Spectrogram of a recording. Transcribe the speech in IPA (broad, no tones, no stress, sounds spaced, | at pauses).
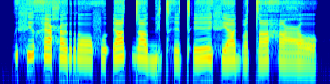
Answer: fʲ ʊ h æ ħ ə˞ r ɔː f ʊ ʔ ɪː tˤ d ʊː bʲ ə tʰ ɪ tʼ ɪː fʲ ɑ bʲ ʊ tˤ æ h ɑ ʕ ɔ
